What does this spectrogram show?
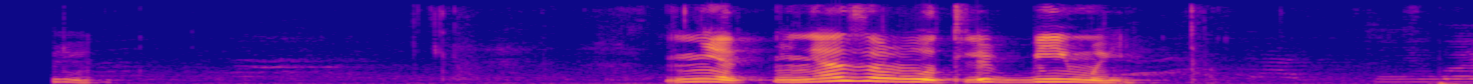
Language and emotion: Russian, neutral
